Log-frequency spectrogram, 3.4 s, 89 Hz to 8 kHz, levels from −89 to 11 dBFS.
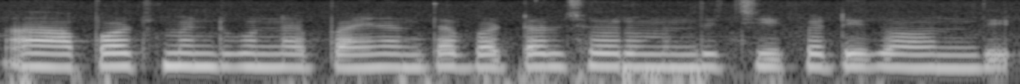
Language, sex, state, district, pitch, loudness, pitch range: Telugu, female, Andhra Pradesh, Sri Satya Sai, 225 Hz, -17 LUFS, 220-230 Hz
